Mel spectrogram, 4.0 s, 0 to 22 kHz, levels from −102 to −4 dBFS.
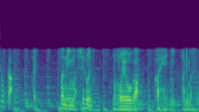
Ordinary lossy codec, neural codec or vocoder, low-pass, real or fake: Opus, 24 kbps; none; 3.6 kHz; real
